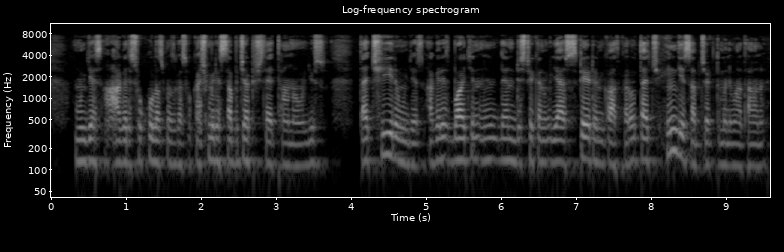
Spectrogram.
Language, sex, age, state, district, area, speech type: Kashmiri, male, 30-45, Jammu and Kashmir, Budgam, rural, spontaneous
